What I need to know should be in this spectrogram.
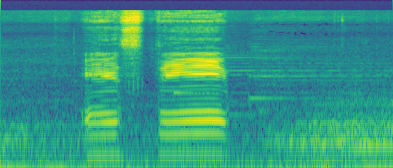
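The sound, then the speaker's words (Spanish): A car's engine gives a low, steady rumble throughout as it is driven, with brief voiced tones rising over it in the middle. “Estoy manejando, por si escuchan algún ruido o aceleración, pues ya saben que soy yo”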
